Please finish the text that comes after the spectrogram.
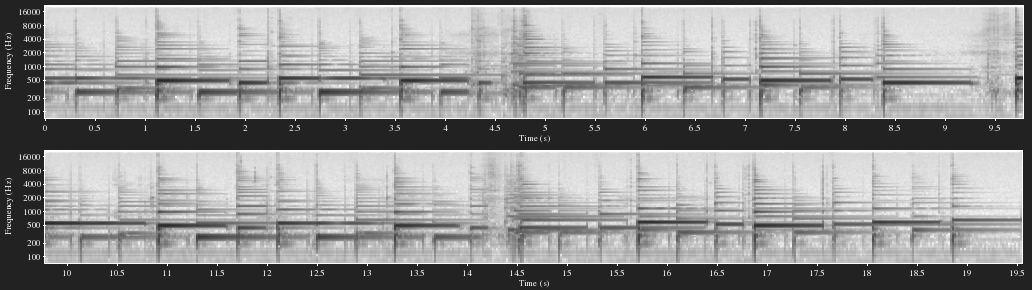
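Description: Plucked ukulele plays a bright, repeating melody alone, with steady rhythmic phrasing and short pauses between sections.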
